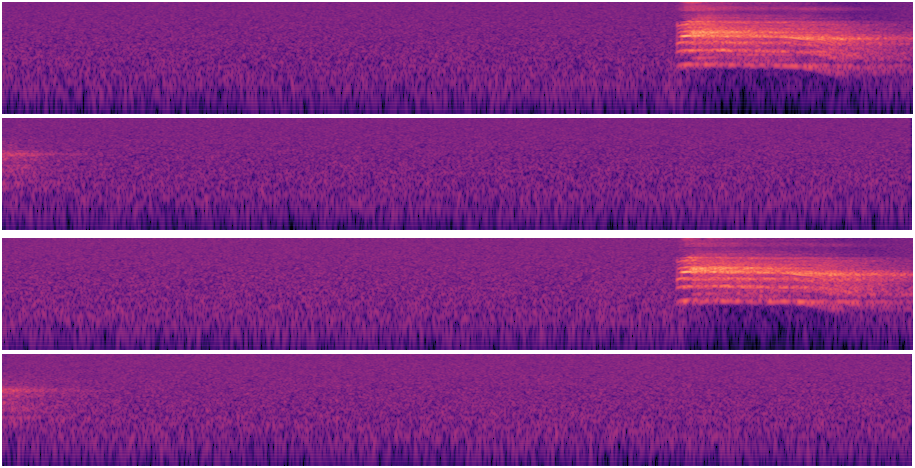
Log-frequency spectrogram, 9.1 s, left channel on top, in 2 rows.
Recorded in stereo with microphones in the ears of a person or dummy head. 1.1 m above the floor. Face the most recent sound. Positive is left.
turn(degrees=10)  # may be behind; listen again after turning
